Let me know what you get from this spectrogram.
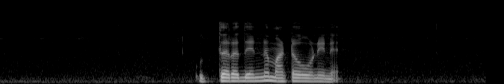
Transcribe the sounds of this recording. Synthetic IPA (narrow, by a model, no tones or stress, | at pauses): ut̪ːəɾəd̪enːəmaʈəoːninæ̰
